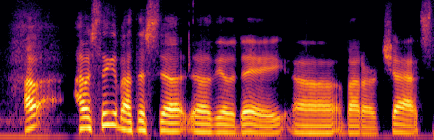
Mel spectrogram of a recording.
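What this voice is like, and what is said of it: Clear American accent. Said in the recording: “I wonder what my accent sounds like to most of your listeners ... Pretty good ... American accents ... Pretty clear”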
